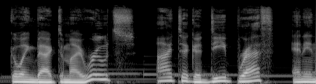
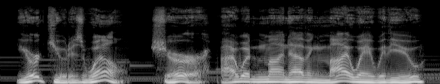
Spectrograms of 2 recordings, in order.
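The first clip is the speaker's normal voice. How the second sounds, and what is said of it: Very deep masculine voice. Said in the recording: “in the most deep, masculine voice I could muster”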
